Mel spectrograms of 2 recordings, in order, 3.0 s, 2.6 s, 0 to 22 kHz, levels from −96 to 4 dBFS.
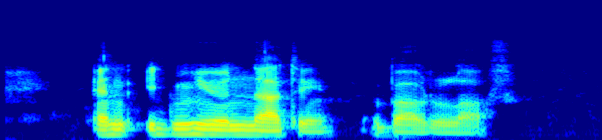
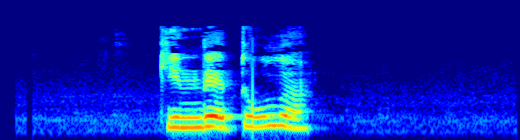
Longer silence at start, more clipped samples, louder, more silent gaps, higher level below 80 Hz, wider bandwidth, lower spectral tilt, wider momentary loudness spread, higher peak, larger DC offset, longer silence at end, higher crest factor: second, 0.45 s vs 0.8 s; neither; second, -36 LUFS vs -23 LUFS; neither; about the same, -82 dBFS vs -82 dBFS; second, 7.2 kHz vs 11 kHz; about the same, -4.5 dB/octave vs -4 dB/octave; about the same, 12 LU vs 10 LU; second, -14 dBFS vs -6 dBFS; neither; second, 0.6 s vs 1.05 s; about the same, 24 dB vs 20 dB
